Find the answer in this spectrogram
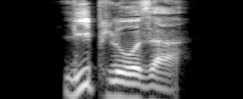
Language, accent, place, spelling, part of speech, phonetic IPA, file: German, Germany, Berlin, liebloser, adjective, [ˈliːploːzɐ], De-liebloser.ogg
- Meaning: 1. comparative degree of lieblos 2. inflection of lieblos: strong/mixed nominative masculine singular 3. inflection of lieblos: strong genitive/dative feminine singular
